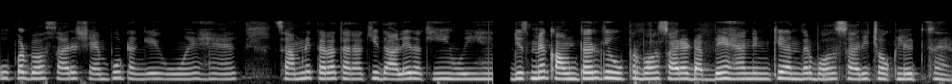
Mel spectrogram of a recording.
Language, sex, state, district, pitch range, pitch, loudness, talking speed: Hindi, male, Bihar, West Champaran, 255-275 Hz, 260 Hz, -18 LUFS, 185 wpm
